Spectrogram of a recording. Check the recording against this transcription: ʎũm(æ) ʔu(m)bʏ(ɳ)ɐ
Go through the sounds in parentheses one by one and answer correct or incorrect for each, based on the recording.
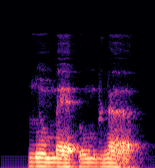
incorrect, correct, correct

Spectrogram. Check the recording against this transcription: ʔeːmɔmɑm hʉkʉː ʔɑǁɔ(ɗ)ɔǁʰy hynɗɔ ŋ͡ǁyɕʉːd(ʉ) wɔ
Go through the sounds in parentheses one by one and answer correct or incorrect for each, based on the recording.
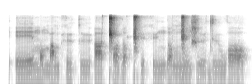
correct, incorrect

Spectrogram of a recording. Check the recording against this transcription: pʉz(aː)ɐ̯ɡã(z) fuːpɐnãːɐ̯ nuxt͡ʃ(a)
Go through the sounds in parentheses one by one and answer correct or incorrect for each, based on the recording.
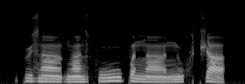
incorrect, correct, correct

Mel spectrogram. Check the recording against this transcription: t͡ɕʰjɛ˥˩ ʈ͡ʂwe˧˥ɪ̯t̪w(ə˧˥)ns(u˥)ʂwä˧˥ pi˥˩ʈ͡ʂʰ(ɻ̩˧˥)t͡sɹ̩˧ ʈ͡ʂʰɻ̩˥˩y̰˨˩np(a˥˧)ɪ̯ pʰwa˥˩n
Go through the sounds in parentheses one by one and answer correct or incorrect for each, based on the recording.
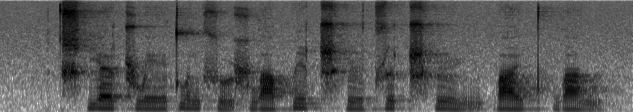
incorrect, incorrect, correct, correct

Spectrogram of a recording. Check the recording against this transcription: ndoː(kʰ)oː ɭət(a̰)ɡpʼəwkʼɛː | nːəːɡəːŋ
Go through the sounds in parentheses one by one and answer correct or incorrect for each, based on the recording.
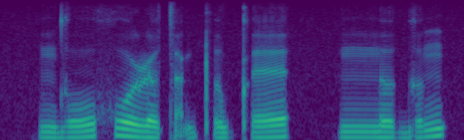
incorrect, correct

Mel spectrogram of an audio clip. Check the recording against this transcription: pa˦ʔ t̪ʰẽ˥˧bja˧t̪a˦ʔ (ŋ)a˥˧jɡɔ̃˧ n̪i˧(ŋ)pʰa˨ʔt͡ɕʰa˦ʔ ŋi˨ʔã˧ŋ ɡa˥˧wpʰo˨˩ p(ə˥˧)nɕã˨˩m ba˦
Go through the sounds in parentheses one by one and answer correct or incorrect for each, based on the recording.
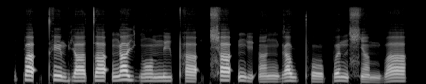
correct, incorrect, correct

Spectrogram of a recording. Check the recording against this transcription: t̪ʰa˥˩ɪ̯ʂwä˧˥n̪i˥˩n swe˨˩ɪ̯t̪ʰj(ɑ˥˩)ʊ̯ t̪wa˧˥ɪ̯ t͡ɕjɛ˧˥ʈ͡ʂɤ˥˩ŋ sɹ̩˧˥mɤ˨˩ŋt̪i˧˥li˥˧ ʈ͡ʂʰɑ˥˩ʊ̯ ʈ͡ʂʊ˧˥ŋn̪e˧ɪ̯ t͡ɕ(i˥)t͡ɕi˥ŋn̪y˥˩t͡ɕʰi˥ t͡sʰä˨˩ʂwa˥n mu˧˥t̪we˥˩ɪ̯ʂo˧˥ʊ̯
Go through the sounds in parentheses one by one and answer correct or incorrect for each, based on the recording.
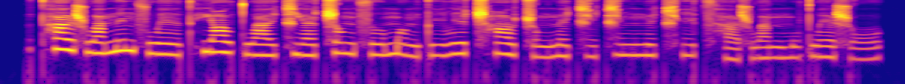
correct, incorrect

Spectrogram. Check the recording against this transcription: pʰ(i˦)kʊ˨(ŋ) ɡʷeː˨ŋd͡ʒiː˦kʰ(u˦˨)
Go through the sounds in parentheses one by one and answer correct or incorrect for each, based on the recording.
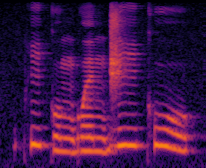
correct, correct, correct

